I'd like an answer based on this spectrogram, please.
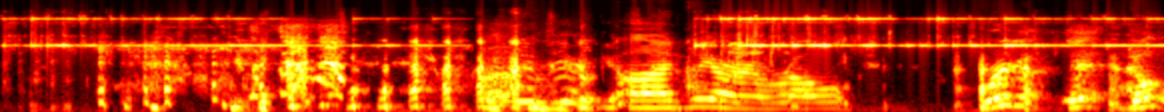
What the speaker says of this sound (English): That was the dog bell ringing.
